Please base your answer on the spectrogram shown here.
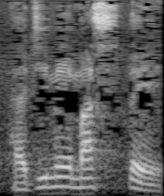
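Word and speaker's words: はじめまして: bisa dibaca gas Hai kemudian Hajimemashite Hai ye Bun bisa dibaca atau diucapkan jadi hajimemaste Hai seperti waktu perkenalan ya hajimemaste seperti itu Hai desu dibaca Des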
